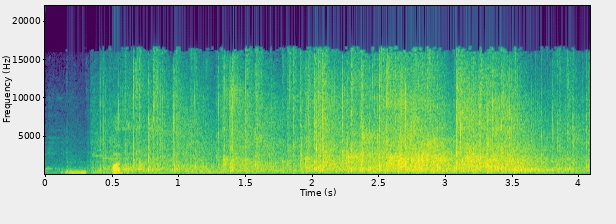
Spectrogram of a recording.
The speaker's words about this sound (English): Why don't you clap for her? I think it's been a long time we clapped that special clap. So I think you forgot that one also. Do you remember the special clap?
